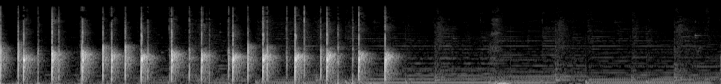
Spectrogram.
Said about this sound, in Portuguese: Agora as palmas vieram.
